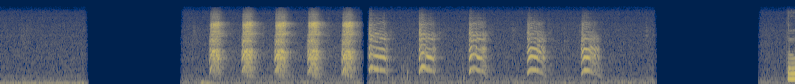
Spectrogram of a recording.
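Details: A pet chinchilla gives a loud alarm call, a run of sharp, honking barks about twice a second. This is the call of a startled or upset prey animal, which even a passing car or the heating coming on can trigger.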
